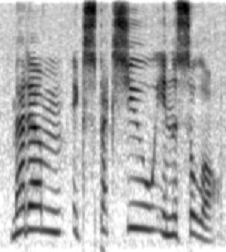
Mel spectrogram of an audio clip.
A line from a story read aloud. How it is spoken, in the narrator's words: he cried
